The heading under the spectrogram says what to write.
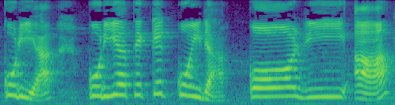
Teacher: হর্ষৈকার এবং হর্ষৌকার যেখানে উচ্চারিত হওয়ার কথা সেখানে উচ্চারিত না হয়ে যদি আগে উচ্চারিত হয় তখন আমরা তাকে অপিনিহিতি বলি।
